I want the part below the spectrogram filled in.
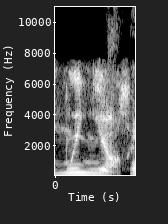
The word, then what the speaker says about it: Mwinjo: It's a soft nyo, Mwinjo, like a Y Mwinjo.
